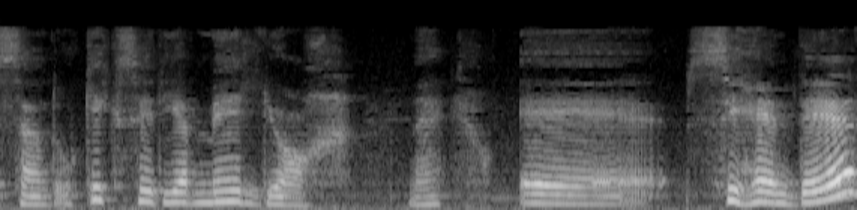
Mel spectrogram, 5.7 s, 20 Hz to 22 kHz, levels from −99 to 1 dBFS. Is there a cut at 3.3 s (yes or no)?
yes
